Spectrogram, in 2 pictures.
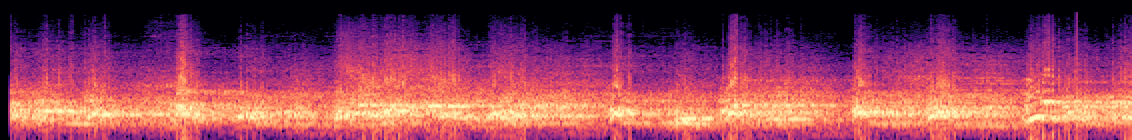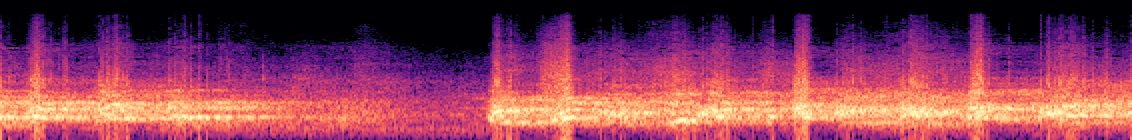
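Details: Many dogs barking together in a dense, overlapping chorus of sharp, rapid barks and yips, nearly continuous, with a brief quieter lull around the eighth second before the barking resumes loudly.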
